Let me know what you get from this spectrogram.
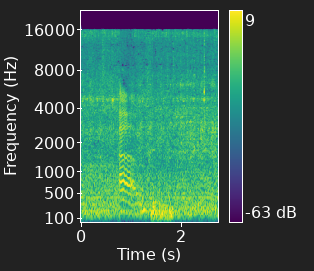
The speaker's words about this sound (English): Sorry, this car's trying to turn. By car, I mean ambulance.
